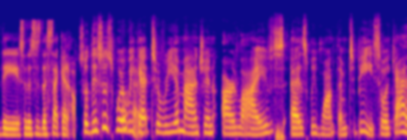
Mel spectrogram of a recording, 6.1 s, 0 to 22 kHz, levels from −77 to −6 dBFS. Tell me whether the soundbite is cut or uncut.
cut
